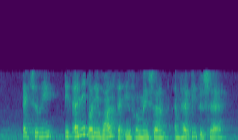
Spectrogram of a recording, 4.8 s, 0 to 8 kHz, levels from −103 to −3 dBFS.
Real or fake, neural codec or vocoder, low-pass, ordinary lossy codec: fake; codec, 16 kHz, 4 kbps, FunCodec, trained on LibriTTS, 50 frames a second; 7.2 kHz; AAC, 16 kbps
